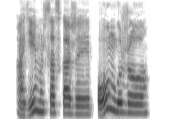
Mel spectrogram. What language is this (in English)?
Mari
